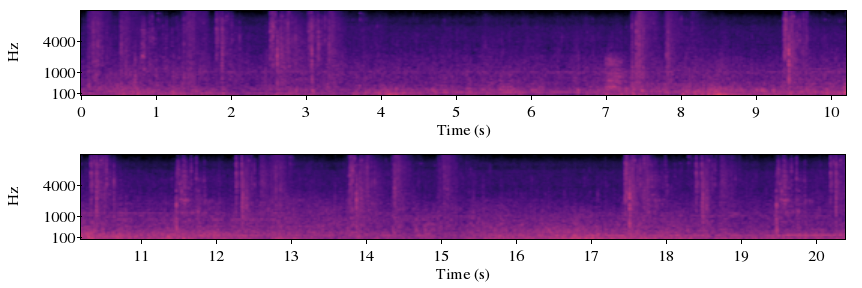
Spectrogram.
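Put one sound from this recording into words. Rain falls steadily.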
